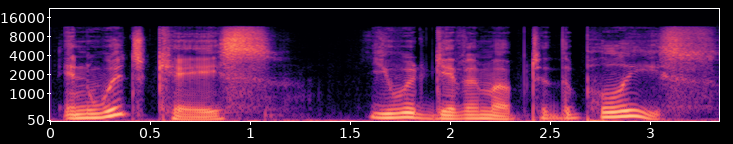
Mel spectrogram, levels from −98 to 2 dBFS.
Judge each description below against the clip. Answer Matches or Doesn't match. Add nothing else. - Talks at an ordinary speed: Matches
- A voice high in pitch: Doesn't match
